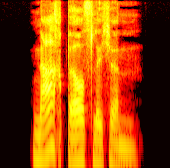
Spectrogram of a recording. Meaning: strong dative masculine/neuter singular of nachbörslich
- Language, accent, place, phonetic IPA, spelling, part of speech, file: German, Germany, Berlin, [ˈnaːxˌbœʁslɪçm̩], nachbörslichem, adjective, De-nachbörslichem.ogg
